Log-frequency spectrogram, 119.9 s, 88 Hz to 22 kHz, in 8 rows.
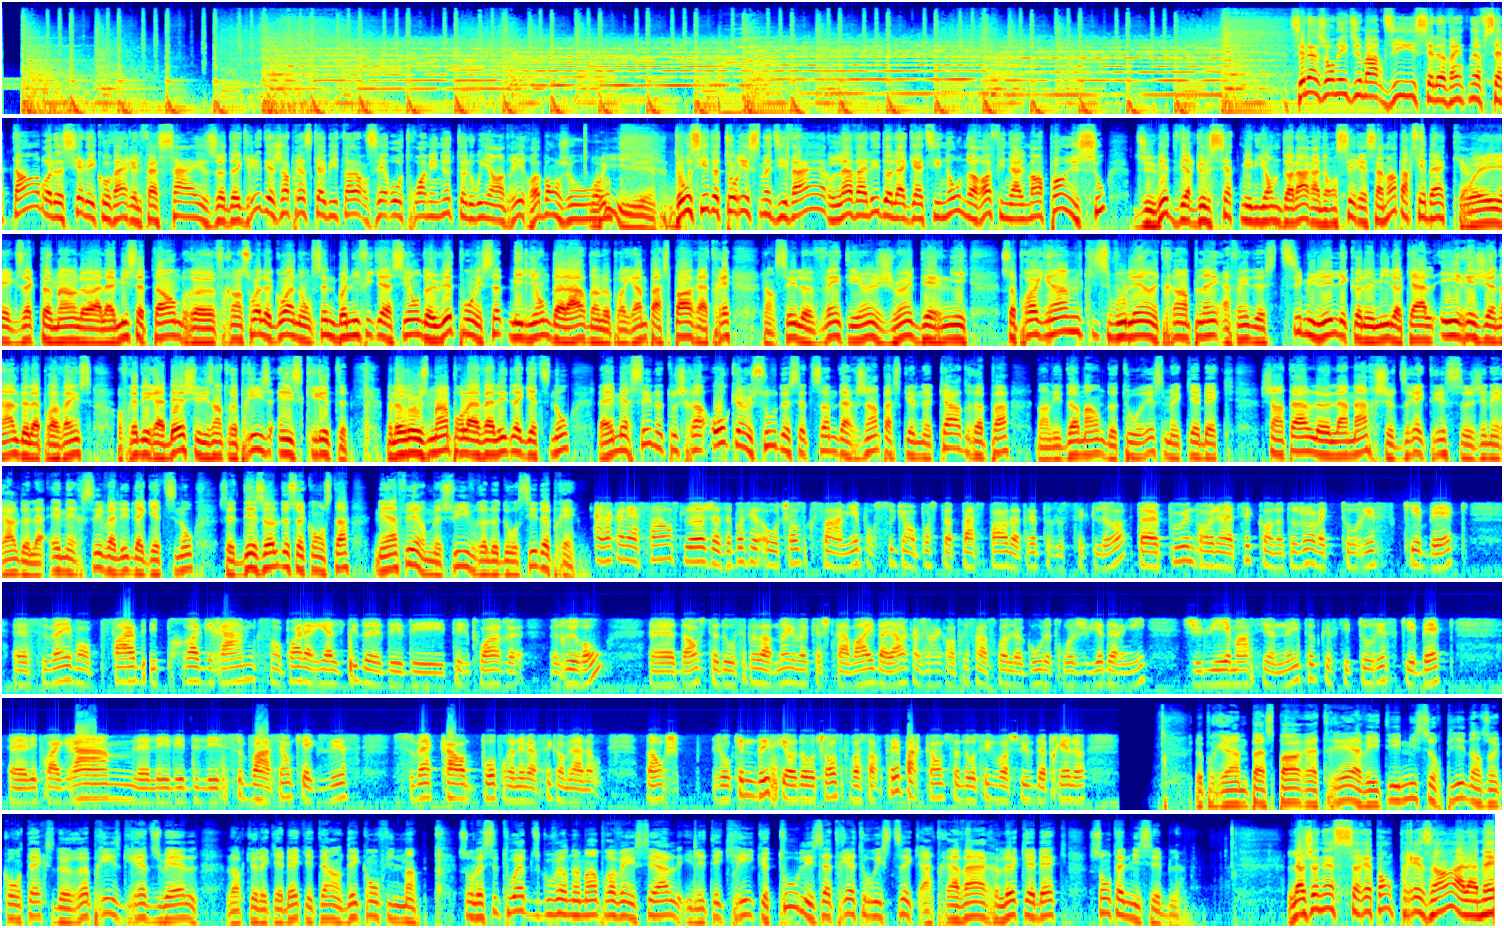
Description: Nouvelles locales - 29 septembre 2020 - 8 h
